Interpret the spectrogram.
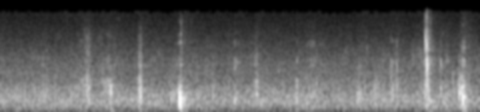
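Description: Faint chewing of a sauced chicken wing, with scattered small wet mouth clicks; two slightly louder clicks come about two seconds in and near the end.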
